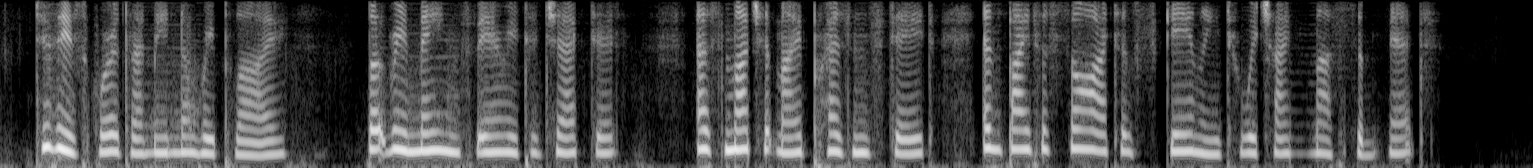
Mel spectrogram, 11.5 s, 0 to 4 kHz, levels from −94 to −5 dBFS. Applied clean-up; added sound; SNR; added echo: neural separator model SepFormer WHAMR!.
